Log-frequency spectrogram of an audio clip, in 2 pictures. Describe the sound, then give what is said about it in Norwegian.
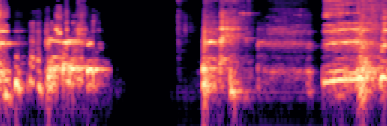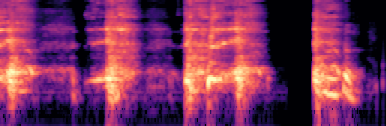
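A person coughs repeatedly and harshly onto another person, several loud, raspy bursts separated by short pauses, with some throat clearing mixed in. “hoster … tjener på meg”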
